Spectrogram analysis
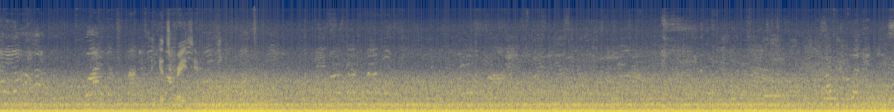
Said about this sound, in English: By the way, people that make fake plane videos, that's the thing you're missing is the actual noise of a plane flying.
